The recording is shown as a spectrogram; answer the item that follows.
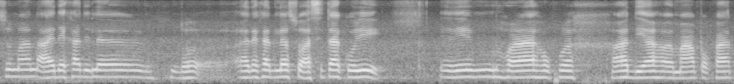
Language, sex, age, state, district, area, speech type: Assamese, female, 60+, Assam, Golaghat, urban, spontaneous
